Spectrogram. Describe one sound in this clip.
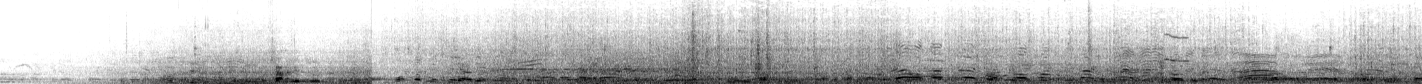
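A crowd of men shout and call out outdoors.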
